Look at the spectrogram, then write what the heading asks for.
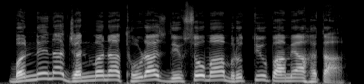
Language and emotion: Gujarati, neutral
